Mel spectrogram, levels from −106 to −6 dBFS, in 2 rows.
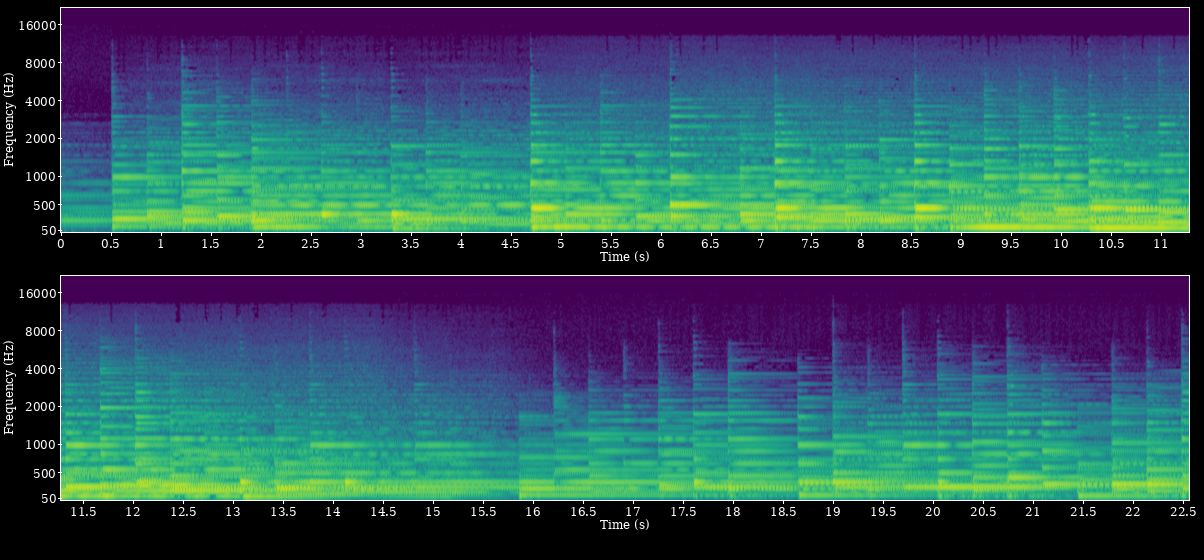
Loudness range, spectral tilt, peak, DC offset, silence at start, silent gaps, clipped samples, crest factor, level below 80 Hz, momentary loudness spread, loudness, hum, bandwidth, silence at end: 9 LU; -10 dB/octave; -4 dBFS; under 0.1%; 0 s; none; under 0.1%; 16 dB; -44 dBFS; 10 LU; -22 LUFS; none; 6.2 kHz; 0 s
